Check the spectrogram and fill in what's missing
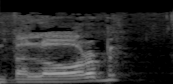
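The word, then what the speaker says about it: Vallorbe: So we both went over and spent 5 or 6 days with them in Valorbe. Is that how you say it? – That's right.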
